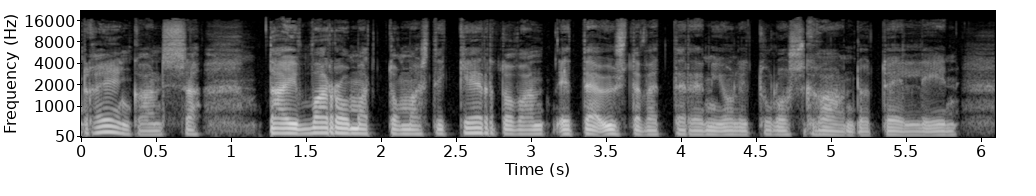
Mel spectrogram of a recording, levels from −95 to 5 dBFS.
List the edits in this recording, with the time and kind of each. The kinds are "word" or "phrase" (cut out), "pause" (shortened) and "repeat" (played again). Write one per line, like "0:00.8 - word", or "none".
0:03.1 - word
0:04.8 - word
